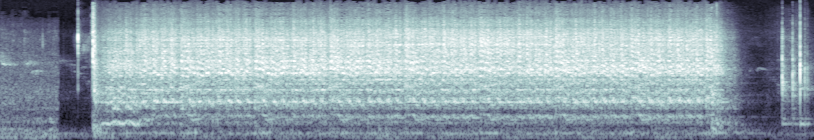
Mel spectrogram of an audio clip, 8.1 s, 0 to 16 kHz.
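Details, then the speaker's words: 1972 Ford F250 Ranger XLT Camper Special cranking on its mechanical fuel pump, primed both ways: starter spins steadily about six seconds with no catch; no fuel delivery, crank no start. "all right guys well i've prime primed it both ways no matter what i do here we're not getting any fuel"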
